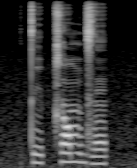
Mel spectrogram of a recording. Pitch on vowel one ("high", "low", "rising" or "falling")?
low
